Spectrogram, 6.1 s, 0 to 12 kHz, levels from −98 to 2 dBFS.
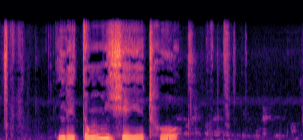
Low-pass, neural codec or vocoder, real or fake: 9.9 kHz; vocoder, 22.05 kHz, 80 mel bands, Vocos; fake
